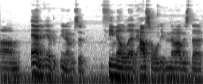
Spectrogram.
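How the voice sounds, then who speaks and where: With audible room echo, a man of medium pitch talks at a moderate pace with fairly even intonation. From Latin America, Spanish-speaking country. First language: Spanish. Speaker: company co-founder, podcast co-host. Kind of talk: casual chat. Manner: halting, many fillers and repeats.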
